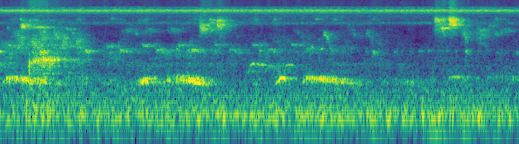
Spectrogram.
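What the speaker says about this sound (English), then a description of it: "chatting to you guys with the fucking birds tweeting" Birds tweet and coo outdoors, with faint scattered chirps and calls over a steady background hiss and no talking.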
